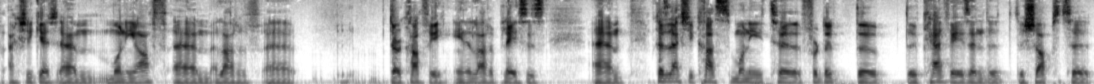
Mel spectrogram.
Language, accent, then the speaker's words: English; Killarney, Munster, Ireland; I was always kind of conscious of my environment growing up in Killarney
